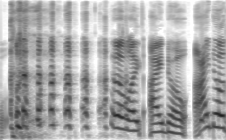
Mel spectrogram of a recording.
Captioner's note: laughing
